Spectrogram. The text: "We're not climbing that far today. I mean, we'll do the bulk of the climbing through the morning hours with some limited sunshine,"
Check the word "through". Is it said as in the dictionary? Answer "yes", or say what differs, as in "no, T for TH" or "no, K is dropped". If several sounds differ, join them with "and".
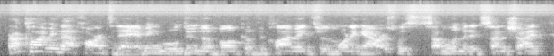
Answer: yes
